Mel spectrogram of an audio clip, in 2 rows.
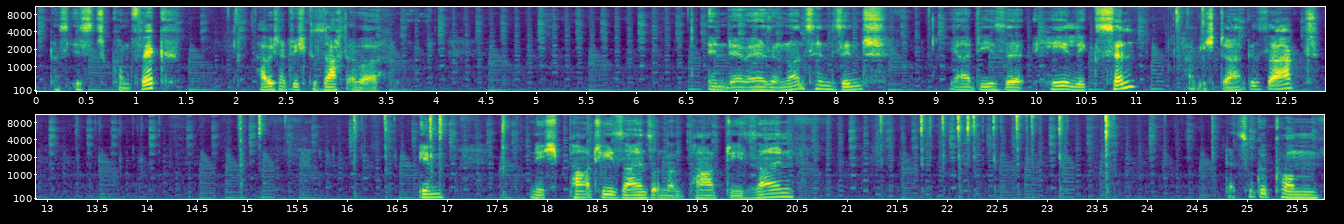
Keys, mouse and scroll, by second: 0.2 click, 2.0 Delete, 2.2 Delete, 2.7 Delete, 4.6 click, 7.1 click, 7.8 click, 10.0 click, 11.4 e, 12.2 n, 13.3 Delete, 13.5 Delete, 13.8 Delete, 13.9 Delete, 15.0 space, 16.0 i, 16.4 m, 16.9 space, 17.5 Right, 18.4 Delete, 18.8 Delete, 18.9 Delete, 19.2 Delete, 19.3 Delete, 19.4 Delete, 20.7 Delete, 21.1-24.1 typing, 24.6 Right.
